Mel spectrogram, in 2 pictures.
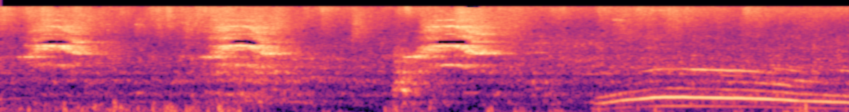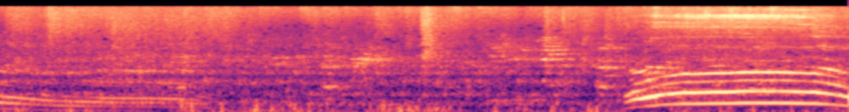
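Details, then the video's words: Cat giving two moaning meows, the first long and slowly falling, the second shorter and louder, set against a busy background of rustling and low noise. "Cat sound"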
